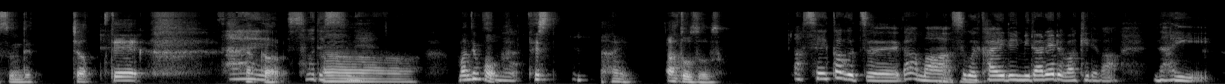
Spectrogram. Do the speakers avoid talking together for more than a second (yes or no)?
no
